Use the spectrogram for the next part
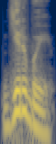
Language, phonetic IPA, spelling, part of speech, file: Russian, [ɡʲɪrˈbɨ], гербы, noun, Ru-гербы.ogg
- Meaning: nominative/accusative plural of герб (gerb)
